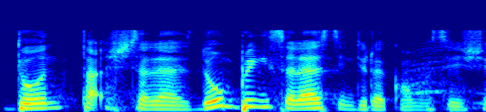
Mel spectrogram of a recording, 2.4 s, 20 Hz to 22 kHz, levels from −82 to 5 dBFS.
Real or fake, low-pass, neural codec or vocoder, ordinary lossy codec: real; 7.2 kHz; none; MP3, 48 kbps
